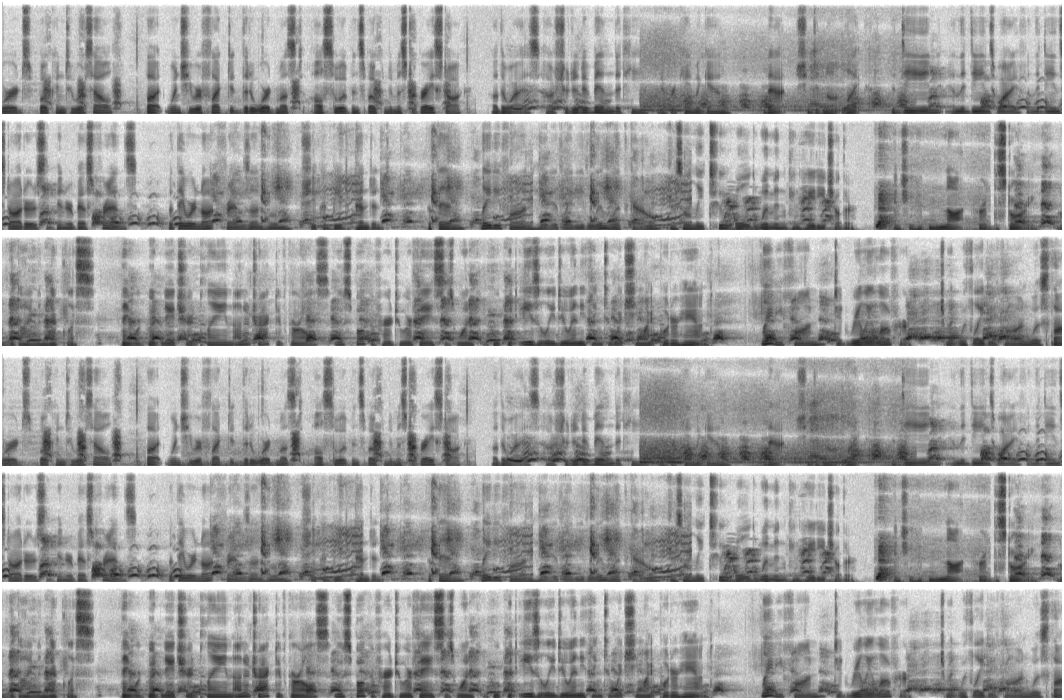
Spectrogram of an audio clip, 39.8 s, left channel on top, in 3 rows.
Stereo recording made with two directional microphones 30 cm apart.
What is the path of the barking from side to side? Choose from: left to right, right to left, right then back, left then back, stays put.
right to left.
